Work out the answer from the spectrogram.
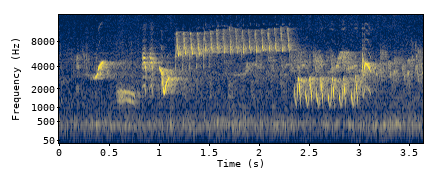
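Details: Nightingale song: varied whistled and slurred notes lead into a long, very high buzzy trill, then a run of lower repeated notes and a final sharp chirp, over low background noise.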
